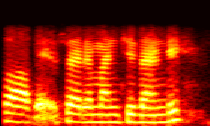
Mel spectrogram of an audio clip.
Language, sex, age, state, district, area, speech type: Telugu, female, 18-30, Telangana, Nalgonda, urban, conversation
